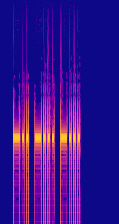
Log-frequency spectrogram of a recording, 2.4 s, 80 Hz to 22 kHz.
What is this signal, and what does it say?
Morse code, heard as a keyed tone, about 28 wpm, 700 Hz. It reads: DBB
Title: All Cut Numbers - 3-Digit 28wpm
